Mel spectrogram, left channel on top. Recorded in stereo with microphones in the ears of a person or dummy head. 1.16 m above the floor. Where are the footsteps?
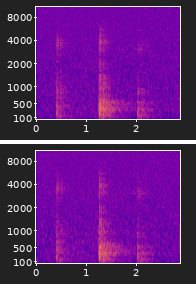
Centre (ahead or behind), 7.5 m; by 2.9 s 20° right (ahead or behind), 6 m.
